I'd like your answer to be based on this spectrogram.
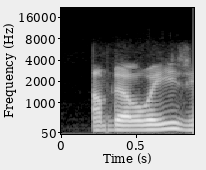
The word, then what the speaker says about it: DeLuise: Am I saying that right? – Don DeLuise, yeah.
